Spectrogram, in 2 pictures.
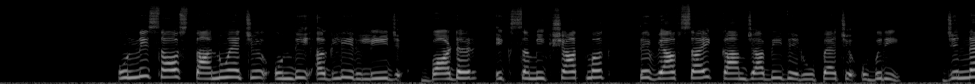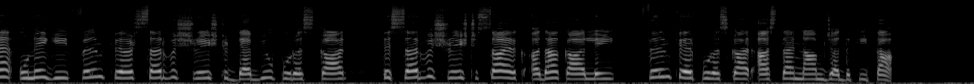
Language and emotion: Dogri, neutral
